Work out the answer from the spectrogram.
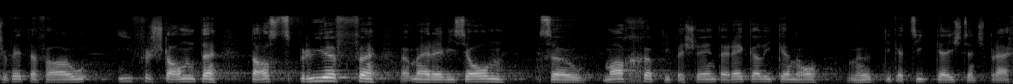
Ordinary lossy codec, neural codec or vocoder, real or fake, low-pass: none; none; real; 9.9 kHz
